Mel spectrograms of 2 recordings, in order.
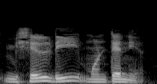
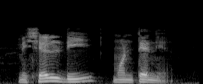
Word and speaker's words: Michel de Montaigne: The pronunciation is Michel de Montaigne, but the spelling is M-O-N-T-A-I-G-N-E, Michel de Montaigne.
